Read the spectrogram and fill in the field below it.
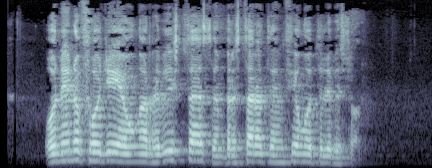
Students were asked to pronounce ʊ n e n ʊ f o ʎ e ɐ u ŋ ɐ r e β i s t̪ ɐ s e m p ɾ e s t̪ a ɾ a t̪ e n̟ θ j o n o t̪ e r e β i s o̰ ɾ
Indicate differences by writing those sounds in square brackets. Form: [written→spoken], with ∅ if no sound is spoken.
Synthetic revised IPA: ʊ n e n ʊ f o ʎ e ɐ u ŋ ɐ r e β i s t̪ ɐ s e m p ɾ e s t̪ a ɾ a t̪ e n̟ θ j o [n→ŋ] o t̪ e [r→l] e β i s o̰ ɾ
